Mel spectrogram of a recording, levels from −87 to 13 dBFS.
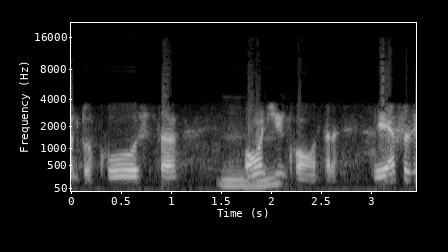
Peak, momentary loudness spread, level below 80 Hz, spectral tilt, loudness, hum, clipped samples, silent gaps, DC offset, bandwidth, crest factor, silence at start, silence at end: -4 dBFS; 11 LU; -48 dBFS; -6.5 dB/octave; -19 LUFS; none; under 0.1%; none; under 0.1%; 11.5 kHz; 16 dB; 0 s; 0 s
